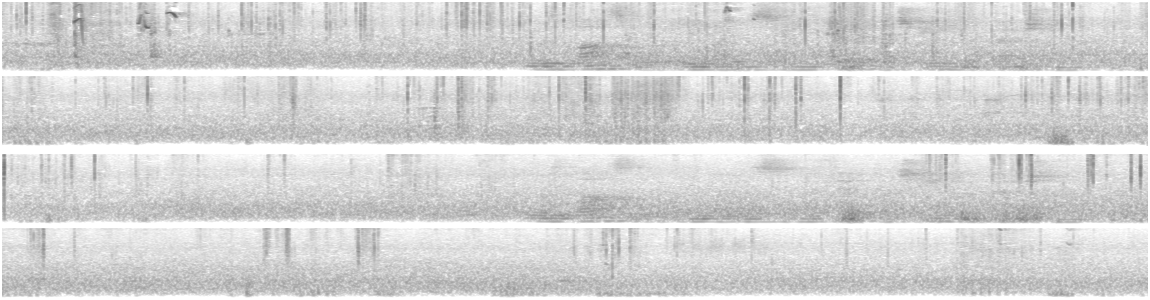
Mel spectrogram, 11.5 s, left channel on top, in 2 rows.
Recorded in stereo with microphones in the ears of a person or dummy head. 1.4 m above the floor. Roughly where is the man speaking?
Left.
